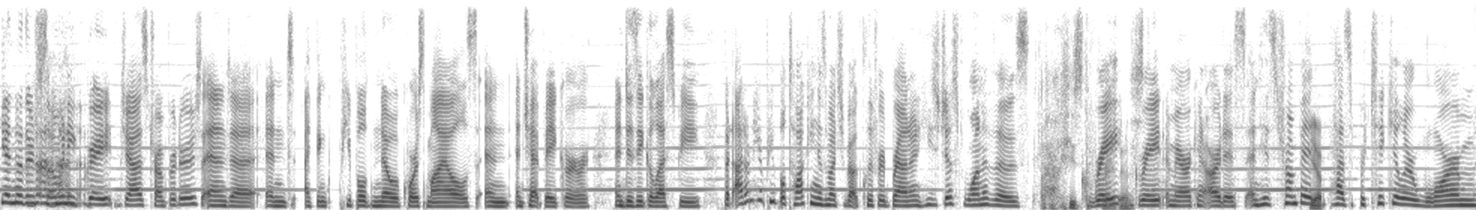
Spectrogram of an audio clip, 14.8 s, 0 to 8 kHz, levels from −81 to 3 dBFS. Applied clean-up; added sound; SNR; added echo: none; Wind instrument, woodwind instrument; 19 dB; none.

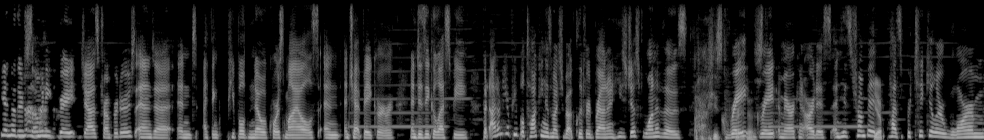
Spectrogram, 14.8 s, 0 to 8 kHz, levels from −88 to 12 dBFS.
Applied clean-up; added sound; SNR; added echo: classical method Wiener filter.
